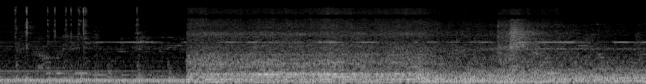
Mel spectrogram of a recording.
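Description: Door close button clicked, then about two seconds in a modernized freight elevator's power-operated vertical bi-parting doors start closing. The door motor runs with a steady mechanical hum and a thin high warning tone.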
